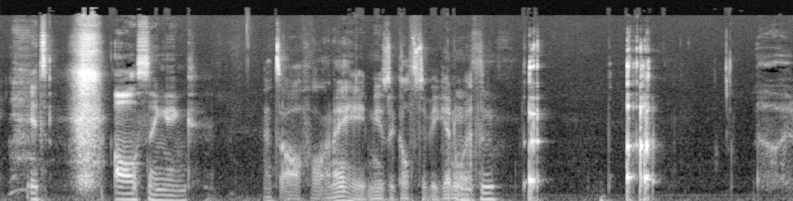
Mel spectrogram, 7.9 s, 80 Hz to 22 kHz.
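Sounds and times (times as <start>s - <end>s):
speech: 0.1s - 5.1s
person burping: 5.2s - 5.5s, 6.2s - 6.6s.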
